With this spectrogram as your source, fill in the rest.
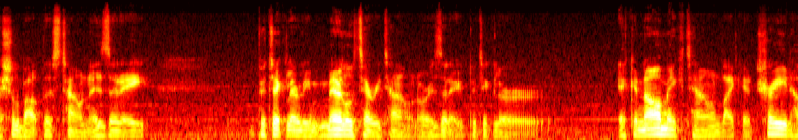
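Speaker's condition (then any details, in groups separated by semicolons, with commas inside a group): No condition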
